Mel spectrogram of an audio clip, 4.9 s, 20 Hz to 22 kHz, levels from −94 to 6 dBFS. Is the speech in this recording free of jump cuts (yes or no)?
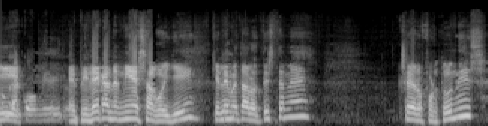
yes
